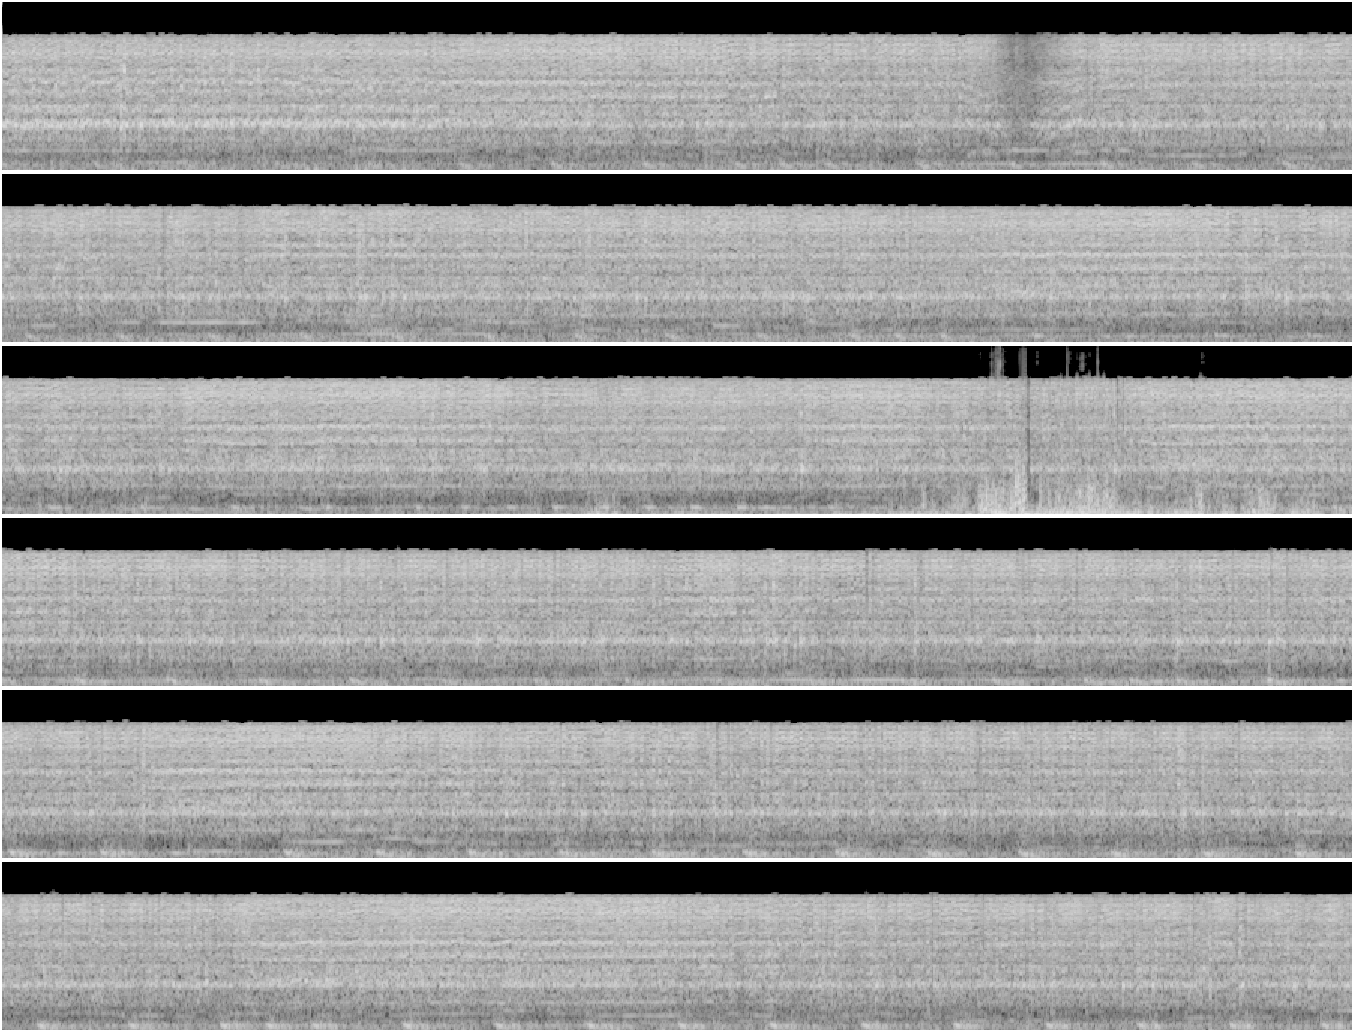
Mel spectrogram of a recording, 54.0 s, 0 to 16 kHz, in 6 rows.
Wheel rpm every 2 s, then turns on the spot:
160, 160, 170, 120, 160, 170, 170, 170, 170, 170, 160, 160, 170, 170, 170, 170, 170, 170, 170, 170, 170, 170, 170, 160, 170, 160, 170.
none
